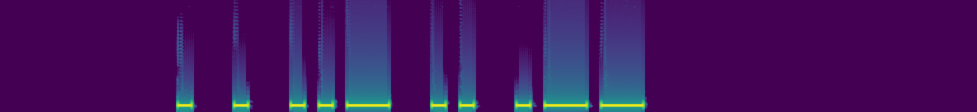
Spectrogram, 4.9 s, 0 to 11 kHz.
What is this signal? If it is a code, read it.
Morse code, heard as a keyed tone, about 17 wpm, 700 Hz. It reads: EEUIW
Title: Five Challenging Letter-Number Combinations 17wpm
